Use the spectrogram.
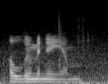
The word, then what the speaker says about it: aluminium: It could be the same way like European people say aluminium. Aluminium. Because it's just spelled like that in British English.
